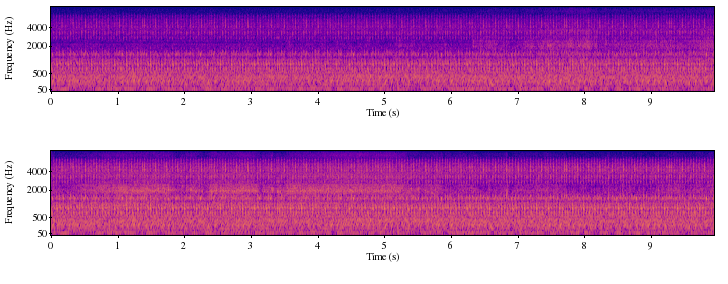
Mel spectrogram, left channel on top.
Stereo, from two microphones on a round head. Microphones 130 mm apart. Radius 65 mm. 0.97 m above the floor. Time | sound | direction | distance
0.0 | an engine running | 45° right (ahead or behind) | ?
